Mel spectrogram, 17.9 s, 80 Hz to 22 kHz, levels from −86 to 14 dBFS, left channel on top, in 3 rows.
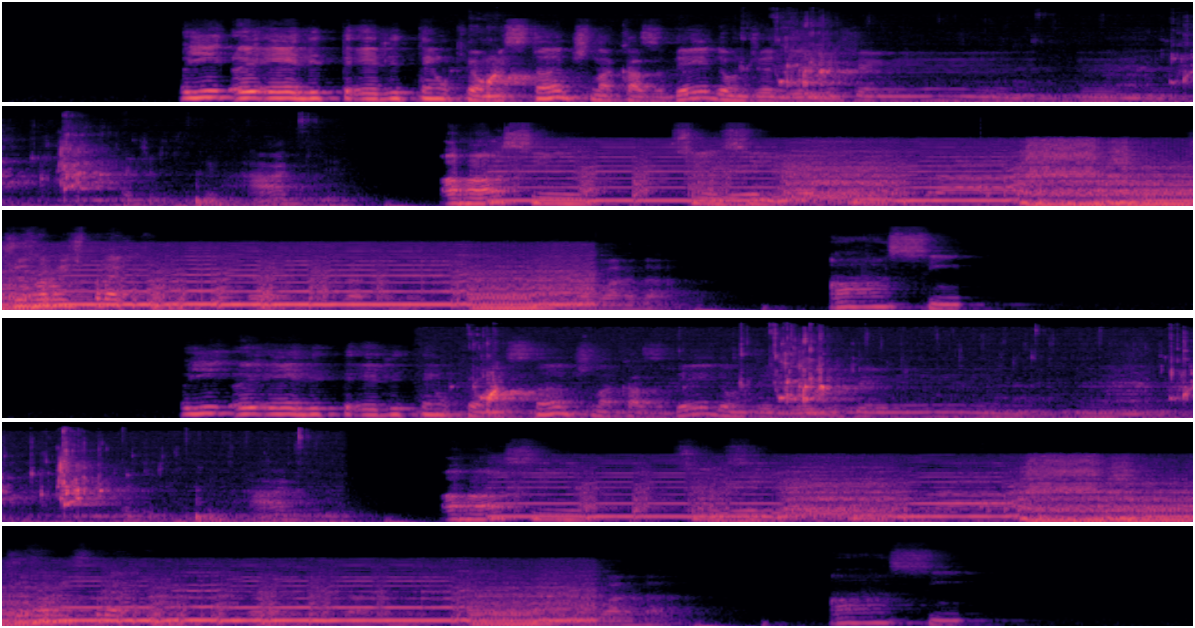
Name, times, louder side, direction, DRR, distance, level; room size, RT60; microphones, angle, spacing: voice 1, 0.9-4.2 8.1-8.9 9.3-9.8 11.9-12.6 16.0-16.7, left 6 dB, 70° left, 0.4 m, -31 dB
sound 1, 2.0-7.7, right 5 dB, 80° right, 1.6 m, -36 dB
voice 2, 3.9-6.0 6.5-7.7 9.4-11.3 12.1-12.4 13.1-15.3, left 2 dB, 40° left, 1.6 m, -43 dB
sound 2, 6.0-6.2 6.8-7.2 7.8-8.3 8.7-9.1 9.6-10.0 10.4-10.9 11.3-12.0 12.3-12.7 13.3-13.7 14.3-14.7 15.3-15.8, right 2 dB, 35° right, 0.7 m, -46 dB
sound 3, 8.4-14.9, left 1 dB, 25° left, 0.9 m, -30 dB
14.5 x 6.2 x 7.9 m
head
